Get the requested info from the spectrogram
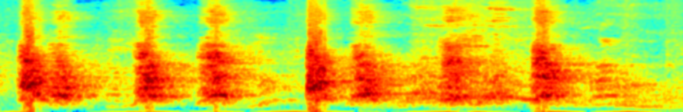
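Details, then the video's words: Pet dog indoors at home, asked to speak, gives a series of about seven sharp barks in quick succession, with short whiny tones trailing between them; room quiet otherwise. "Talking Dogs"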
